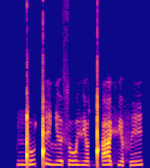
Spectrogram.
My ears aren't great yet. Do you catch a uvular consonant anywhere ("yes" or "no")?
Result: no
